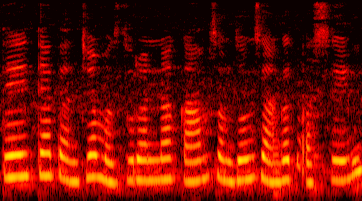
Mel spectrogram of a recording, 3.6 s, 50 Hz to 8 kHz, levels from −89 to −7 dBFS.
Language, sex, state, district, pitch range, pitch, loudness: Marathi, female, Maharashtra, Sindhudurg, 260-295 Hz, 275 Hz, -39 LUFS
